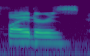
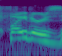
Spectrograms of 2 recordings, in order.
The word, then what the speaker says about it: FighterZ: is saying it's not you don't pronounce the Z no no it's because it's because they it's because Namco came out and said like yeah it's fighters but like you capitalized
